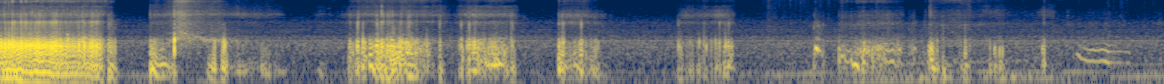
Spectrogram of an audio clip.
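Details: Sleeping, twitching pug snoring: loud rattling snorts on inhalation, repeating in bursts between quiet pauses.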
